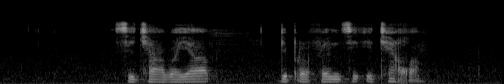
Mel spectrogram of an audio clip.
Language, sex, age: Northern Sotho, male, 23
